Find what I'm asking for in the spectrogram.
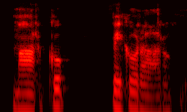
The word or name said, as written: Marco Pegoraro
